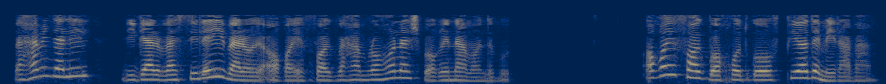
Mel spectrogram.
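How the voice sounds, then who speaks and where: Woman reading an audiobook, lively up-and-down voice, kinda dull lo-fi sound. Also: mid-range voice. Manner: clear, expressive storytelling. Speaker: narrator. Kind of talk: audiobook narration.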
